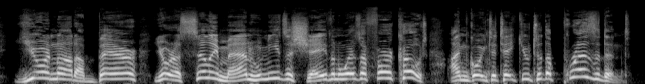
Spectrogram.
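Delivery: high-pitched, indignant tirade; yelled in rage. A narrator's reading. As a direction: rant like an enraged executive. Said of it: "yelled in rage".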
